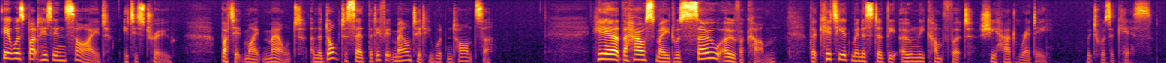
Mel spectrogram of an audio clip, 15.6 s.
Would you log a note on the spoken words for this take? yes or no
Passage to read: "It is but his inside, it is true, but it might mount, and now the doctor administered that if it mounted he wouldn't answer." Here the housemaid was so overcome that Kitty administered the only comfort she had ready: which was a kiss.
yes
